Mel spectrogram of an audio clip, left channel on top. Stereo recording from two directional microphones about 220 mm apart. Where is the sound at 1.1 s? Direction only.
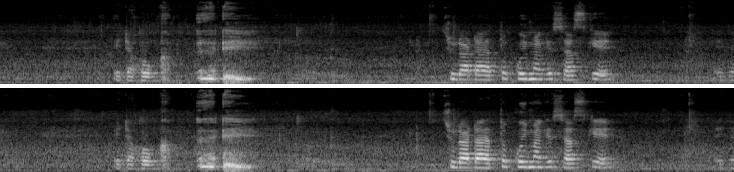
25° left (ahead or behind).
